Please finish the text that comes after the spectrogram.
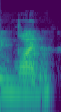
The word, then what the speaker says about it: mon: But here we'd say mon, so MON.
